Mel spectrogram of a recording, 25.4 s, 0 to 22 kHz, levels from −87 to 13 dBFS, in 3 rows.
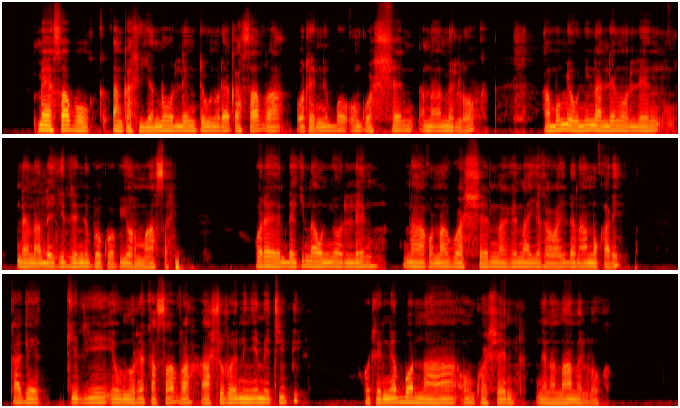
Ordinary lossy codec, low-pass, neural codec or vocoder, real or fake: none; none; codec, 44.1 kHz, 7.8 kbps, Pupu-Codec; fake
